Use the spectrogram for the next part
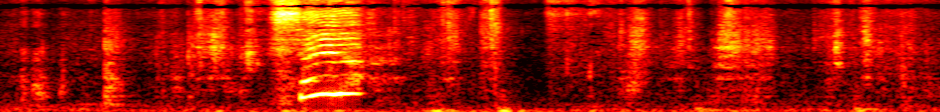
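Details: Rottweiler puppy from a litter of eleven being dewormed together, hungry and crying for food: one loud rising whine with a bright harmonic sweep near the middle, surrounded by a person talking and faint rustling.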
